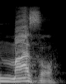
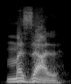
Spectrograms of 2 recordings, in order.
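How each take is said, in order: First: The word is given an American pronunciation. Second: The word is given a Hebrew pronunciation.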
